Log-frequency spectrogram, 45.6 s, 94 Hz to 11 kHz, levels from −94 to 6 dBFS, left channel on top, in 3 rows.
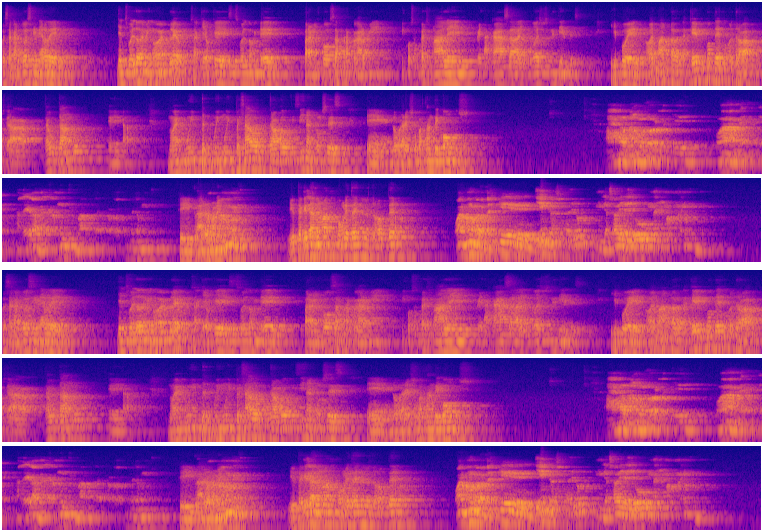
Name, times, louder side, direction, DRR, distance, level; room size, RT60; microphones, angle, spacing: voice 1, 0.0-1.1 2.3-5.4 6.1-7.6 8.1-9.2 9.5-11.3 12.2-15.0 15.3-15.7 16.1-16.8 17.3-17.7 18.5-21.9 22.5-24.5 34.0-34.8 36.1-38.4, left 2 dB, 65° left, 2 dB, 0.5 m, -24 dB
voice 2, 27.3-29.0 29.5-33.3 34.3-35.2 36.4-36.7 37.0-37.1 39.5-44.4, equal, 5° left, -3 dB, 0.5 m, -24 dB
4.4 x 2.2 x 3.5 m, 1.5 s
head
